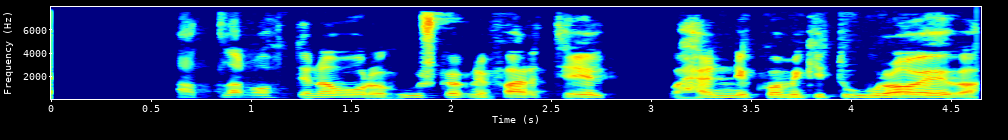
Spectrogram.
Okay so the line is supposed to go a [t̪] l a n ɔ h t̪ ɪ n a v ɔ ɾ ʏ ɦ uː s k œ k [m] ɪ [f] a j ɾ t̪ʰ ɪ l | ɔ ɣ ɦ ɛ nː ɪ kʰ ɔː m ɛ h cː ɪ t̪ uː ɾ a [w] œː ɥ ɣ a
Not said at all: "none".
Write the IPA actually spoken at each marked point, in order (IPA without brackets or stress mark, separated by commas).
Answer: t̪, n, f, w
